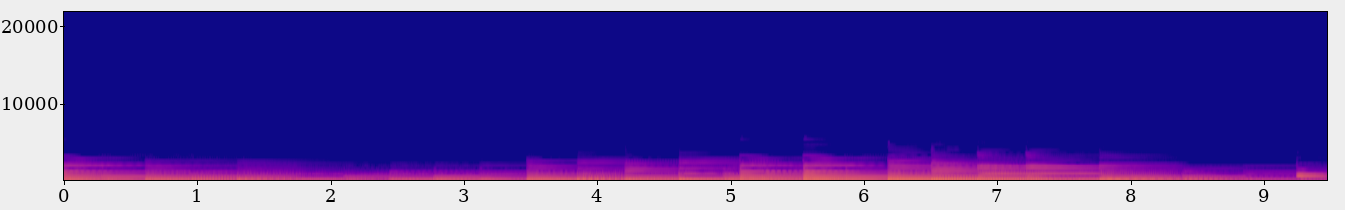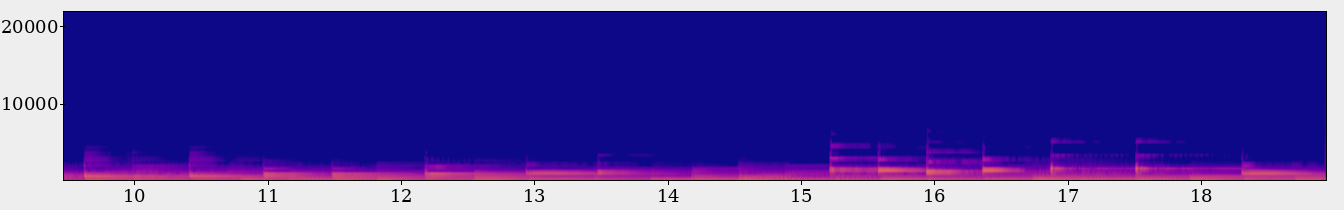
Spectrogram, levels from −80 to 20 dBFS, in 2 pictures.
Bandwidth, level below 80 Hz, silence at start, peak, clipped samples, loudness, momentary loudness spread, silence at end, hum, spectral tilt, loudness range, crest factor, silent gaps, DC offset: 5.4 kHz; -54 dBFS; 0 s; -14 dBFS; under 0.1%; -30 LUFS; 10 LU; 0 s; none; -7 dB/octave; 6 LU; 16 dB; none; under 0.1%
